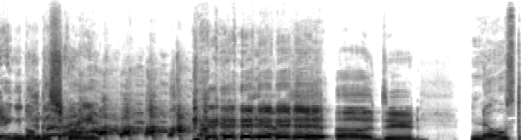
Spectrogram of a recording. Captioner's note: laughs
